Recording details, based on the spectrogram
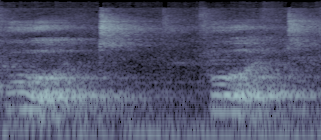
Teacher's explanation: The longer is not foot but food.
